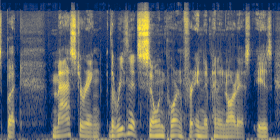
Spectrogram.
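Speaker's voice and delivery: ordinary delivery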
